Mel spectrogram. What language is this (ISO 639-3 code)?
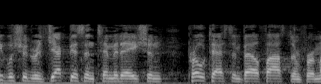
eng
